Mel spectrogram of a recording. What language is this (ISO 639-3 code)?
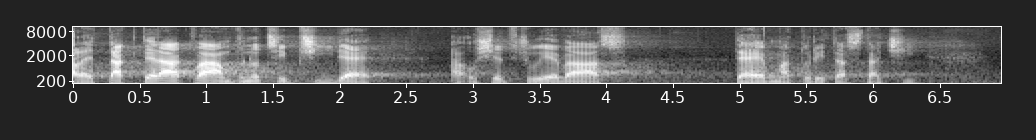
ces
